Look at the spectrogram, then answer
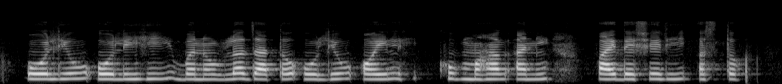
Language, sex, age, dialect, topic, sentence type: Marathi, female, 18-24, Varhadi, agriculture, statement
